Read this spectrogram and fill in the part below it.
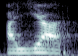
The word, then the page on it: hallar: Spagnolo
